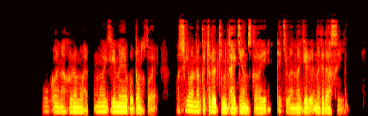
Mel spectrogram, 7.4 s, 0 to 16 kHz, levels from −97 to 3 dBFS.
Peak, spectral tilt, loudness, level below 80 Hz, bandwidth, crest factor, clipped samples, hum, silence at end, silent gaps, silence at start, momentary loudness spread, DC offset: -2 dBFS; -5.5 dB/octave; -23 LUFS; -42 dBFS; 9.4 kHz; 22 dB; under 0.1%; none; 0.4 s; 1.81-1.87 s, 3.41-3.51 s, 5.46-5.53 s; 0.85 s; 14 LU; under 0.1%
